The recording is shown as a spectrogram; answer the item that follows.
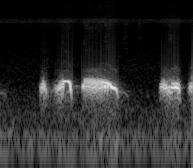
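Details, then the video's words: Wild-caught spotted dove in decoy training, cooing: a quick pair of short notes, a long sustained coo, then another coo phrase beginning. "tập bổi nổi mau thành mồi .thúc gù ,kèm chơi rất ok"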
